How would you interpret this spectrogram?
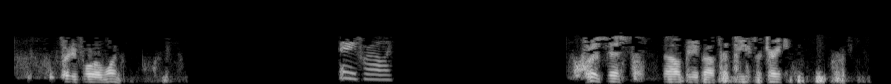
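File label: Incident Tactical 3, Scanner audio recording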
